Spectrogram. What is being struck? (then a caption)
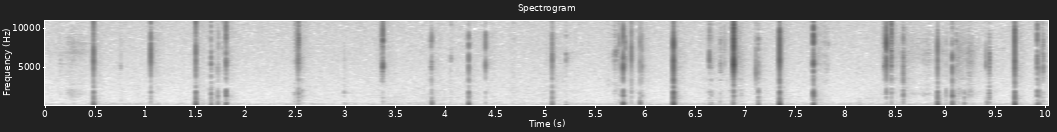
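Leather American football. Fingertips and nails tap and scratch the surface of a brown Wilson leather American football with laces, hollow and inflated. Short, sharp clicking taps come in an irregular series, each bright and dry with almost no ring. Soft scratching and a low background rumble run underneath.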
